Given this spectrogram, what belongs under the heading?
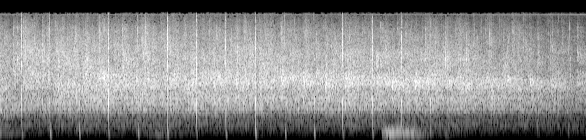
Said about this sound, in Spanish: ¿Por qué le das un fuerte aplauso a todos los papás?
